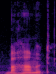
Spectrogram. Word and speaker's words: Bahamut: Bahamut.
